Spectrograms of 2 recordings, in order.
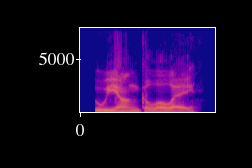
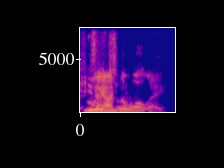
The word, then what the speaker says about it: Uiagalelei: The Los Angeles Dodgers selected former Clemson quarterback, the successor to Trevor Lawrence, DJ Uiagalelei. I think I said that right. – I think so. Uiagalelei.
